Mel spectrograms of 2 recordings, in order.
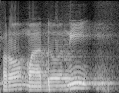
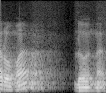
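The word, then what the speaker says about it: رمضانَ: hadihi sanati lillahi taala Ternyata kita salahe bacanya Roma dhona Kenapa lebih baca Romadhoni ternyata ini Innova tadi aturannya Awas ya aturannya dalam bahasa Arab Isim ghoir munshorif itu ketika dijejerkan itu dengan Fatah itu ya Selama dia tidak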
